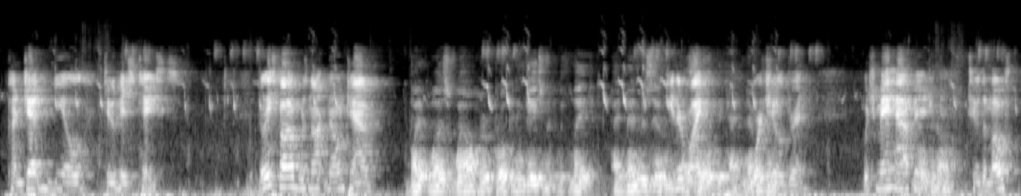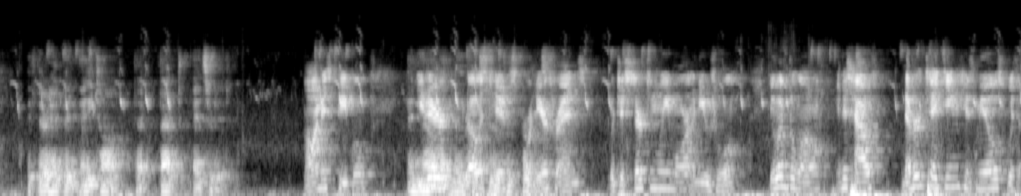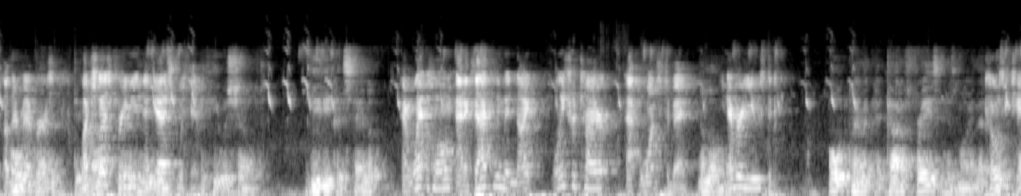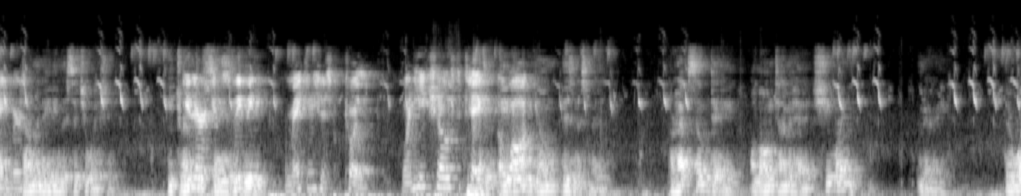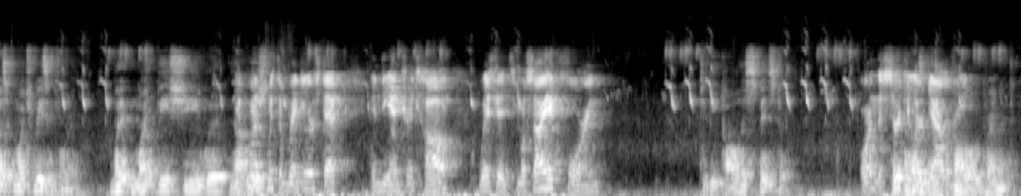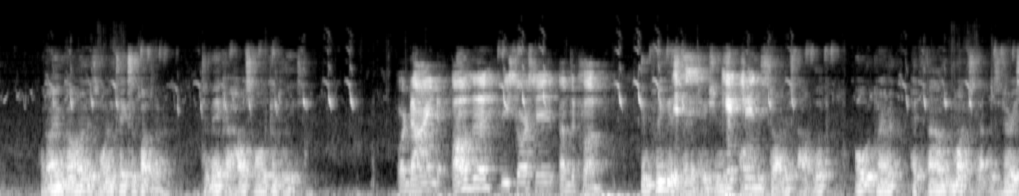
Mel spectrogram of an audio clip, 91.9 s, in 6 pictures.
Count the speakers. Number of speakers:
2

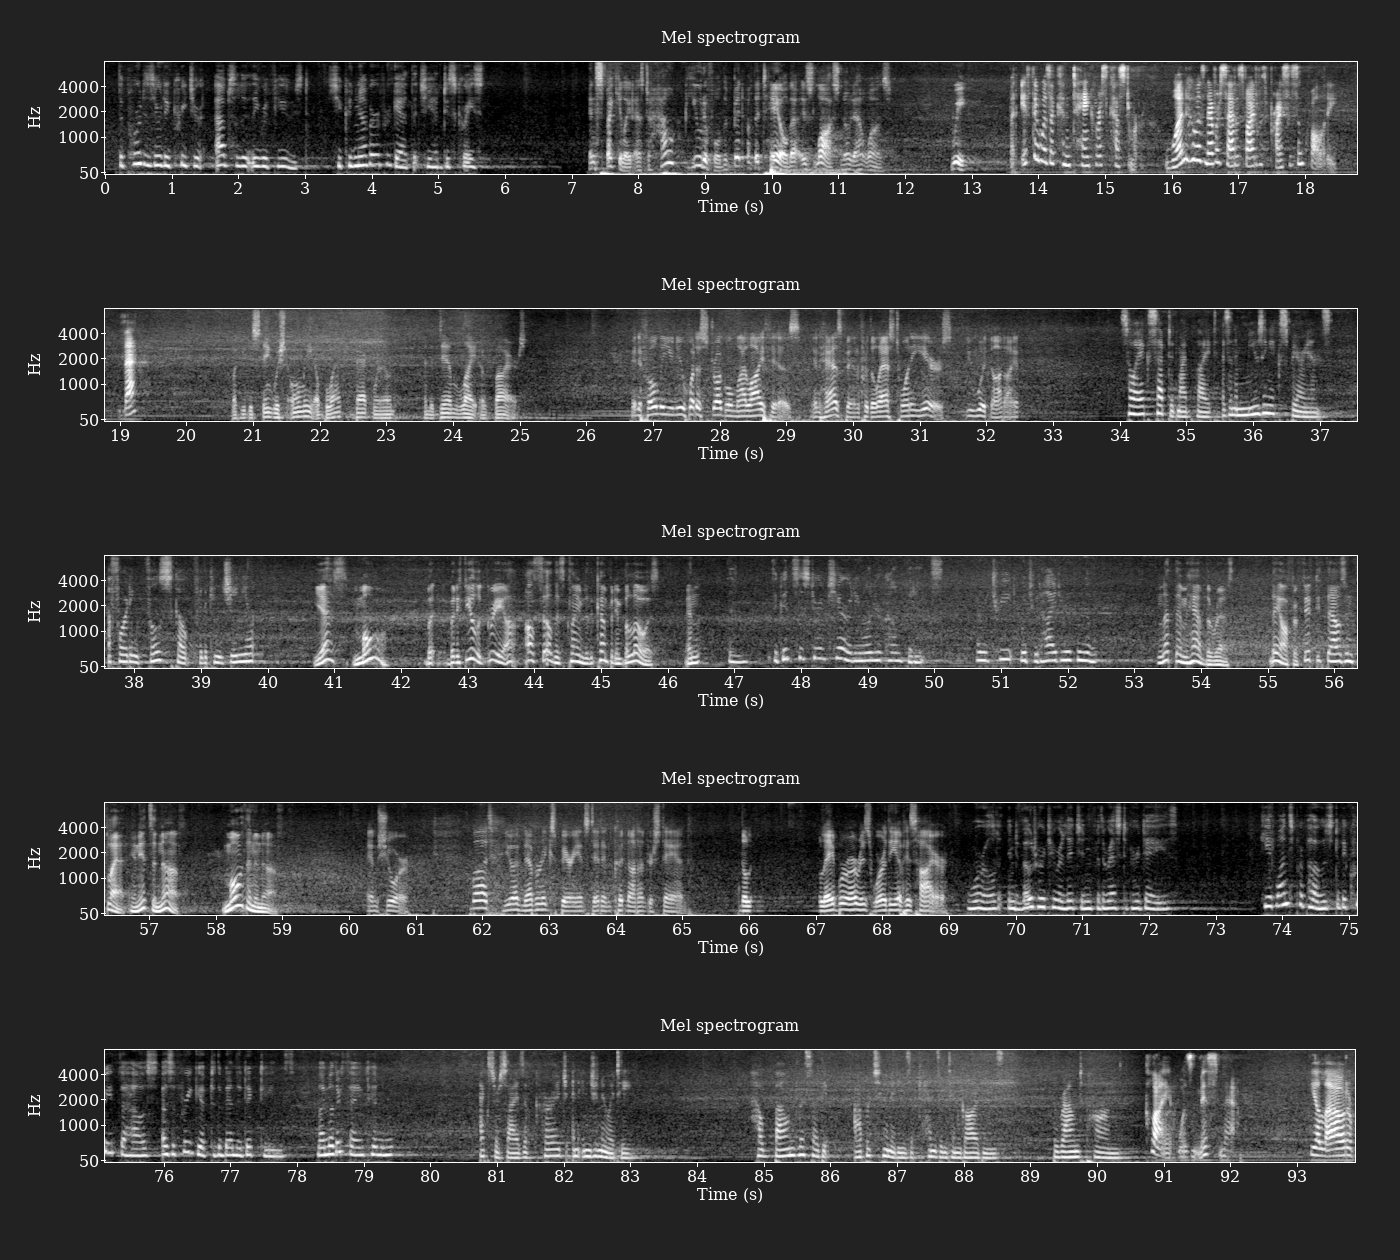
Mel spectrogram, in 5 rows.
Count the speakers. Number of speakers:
7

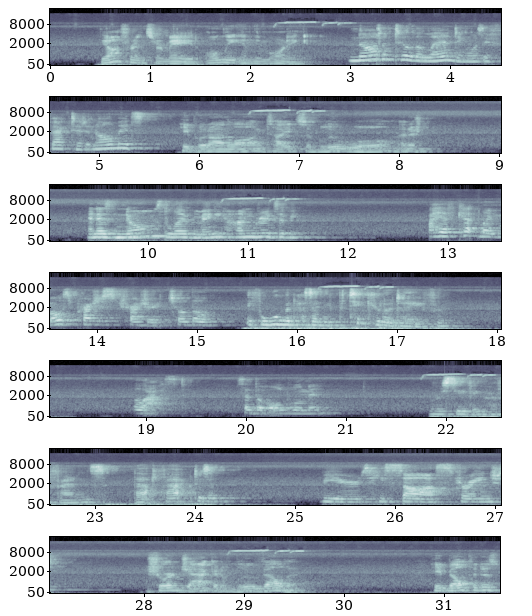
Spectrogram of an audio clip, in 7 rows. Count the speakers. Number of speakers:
6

